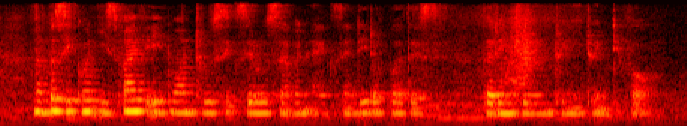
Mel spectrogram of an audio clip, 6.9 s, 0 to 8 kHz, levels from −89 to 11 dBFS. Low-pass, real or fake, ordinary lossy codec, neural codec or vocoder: 7.2 kHz; real; AAC, 32 kbps; none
